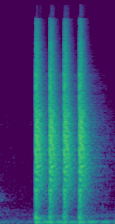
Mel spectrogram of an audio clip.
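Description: A clap sample from a Maschine drum machine fires four times in an even rhythm after a short silence, each hit crisp, loud and dry with a short decaying tail.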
